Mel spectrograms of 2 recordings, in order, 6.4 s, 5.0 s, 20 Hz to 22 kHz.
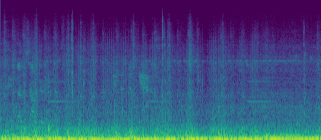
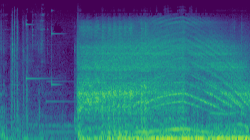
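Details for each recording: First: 1986 Nissan 300ZX, hurricane-flooded, with a replacement for its stolen computer: low, uneven rumble surging and sagging, then it dies; it's not getting fuel because a ground wire that needs to be hooked up is disconnected. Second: 1986 Nissan 300ZX, hurricane-flooded, first start with a replacement for the stolen computer, in neutral: starter whirs, engine catches and settles into a loud steady run with some revving; water was found in the exhaust.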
